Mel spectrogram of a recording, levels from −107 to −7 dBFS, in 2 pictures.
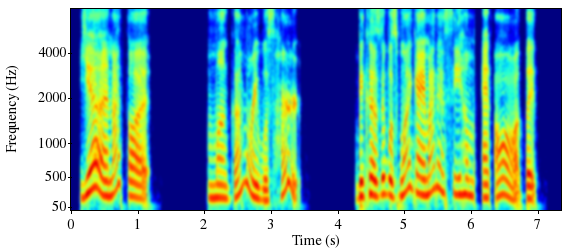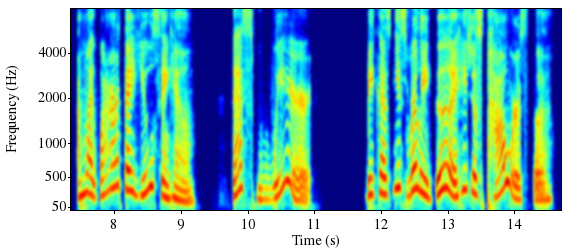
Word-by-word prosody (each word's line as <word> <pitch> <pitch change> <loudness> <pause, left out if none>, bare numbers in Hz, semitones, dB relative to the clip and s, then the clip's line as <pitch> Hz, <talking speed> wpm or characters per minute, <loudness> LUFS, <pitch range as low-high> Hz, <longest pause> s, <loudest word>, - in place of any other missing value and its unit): Yeah, 285 - +5
and 220 -1 +3
I 265 - -1
thought 205 -4 +1 0.9
Montgomery 195 - 0
was 155 -2 -3
hurt, 290 - -2 0.8
because 215 +3 +3
it 245 - +3
was 225 -4 +2
one 270 +10 -1
game, 250 -5 +3
I 285 - -2
didn't 320 -6 -2
see 245 -1 -3
him 240 -3 0
at 195 -1 0
all, 225 -3 0
but 185 -1 +3 0.5
I'm 215 +4 0
like, 250 -6 +1
"Why 230 +1 -2
aren't 360 +2 -1
they 310 -2 +5
using 245 - 0
him?" 155 - -3 0.6
That's 290 +10 -1
weird 190 - -2 0.8
because 245 +2 +1
he's 335 -3 0
really 255 - +2
good. 270 -6 +5
He 315 +2 -1
just 260 -6 0
powers 215 - 0
the 80 +2 -3
235 Hz, 145 wpm, -22 LUFS, 195-285 Hz, 0.9 s, Yeah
